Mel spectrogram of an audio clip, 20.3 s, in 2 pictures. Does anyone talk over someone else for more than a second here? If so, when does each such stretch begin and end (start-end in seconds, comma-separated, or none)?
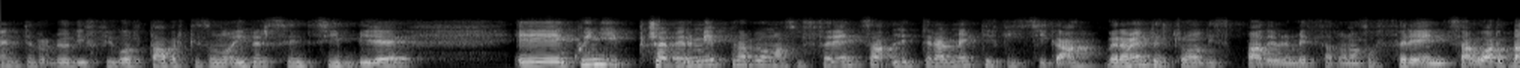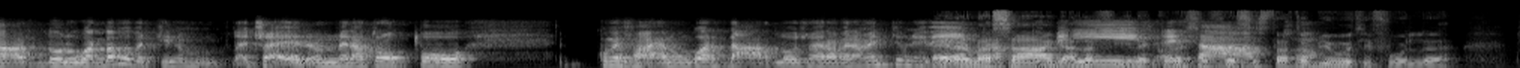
16.3-19.0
